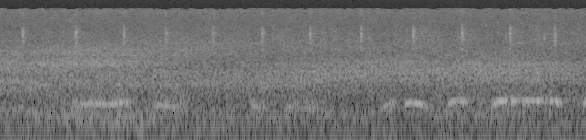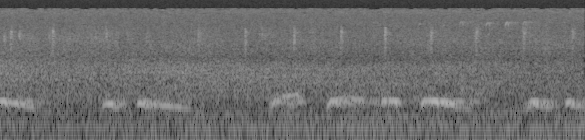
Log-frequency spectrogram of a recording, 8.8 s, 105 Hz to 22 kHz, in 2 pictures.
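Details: Common wood pigeon (Columba palumbus) at Žale cemetery, Ljubljana, Slovenia, on 7 August 2023: deep, soft, hoarse coos in short rhythmic phrases of several notes, with a steady low background hum and faint ticking.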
